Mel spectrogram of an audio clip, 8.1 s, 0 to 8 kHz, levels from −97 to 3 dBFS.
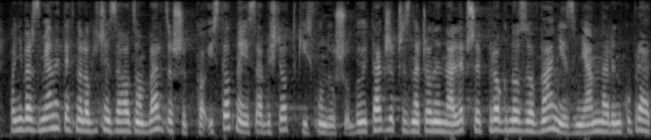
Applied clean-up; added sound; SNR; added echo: none; none; none; none.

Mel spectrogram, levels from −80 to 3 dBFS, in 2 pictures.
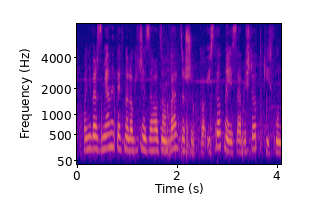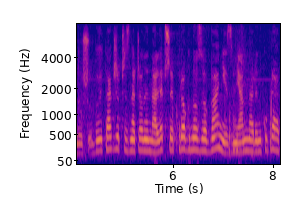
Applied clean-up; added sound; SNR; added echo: none; Dog + Fireworks; 18 dB; none.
